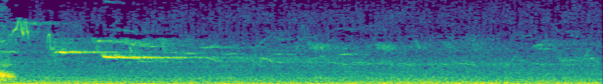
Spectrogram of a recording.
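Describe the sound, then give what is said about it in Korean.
Faint bird chirps from birds nesting in a city apartment complex drift in through a slightly open window over the first second, thin and high, then fade into a steady low background hum of outdoor ambience. “도시의 아파트 단지에도 새가 둥지를 트나 새들의 소리는 준우가 없을 때만 들을 수 있지”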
